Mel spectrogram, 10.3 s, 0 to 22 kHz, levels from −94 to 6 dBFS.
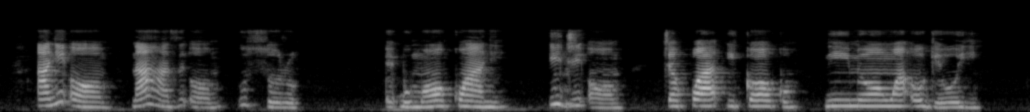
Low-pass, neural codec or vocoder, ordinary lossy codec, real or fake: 7.2 kHz; none; none; real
